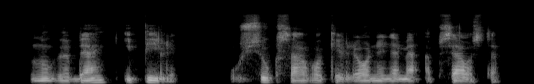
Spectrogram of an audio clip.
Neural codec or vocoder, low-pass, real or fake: none; 10.8 kHz; real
